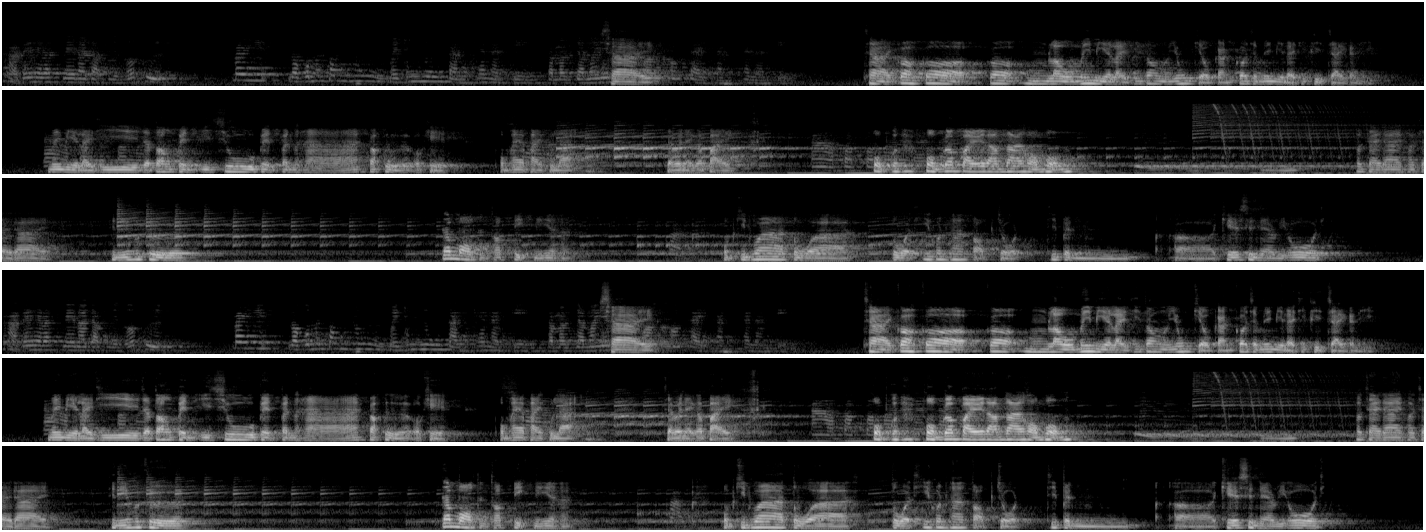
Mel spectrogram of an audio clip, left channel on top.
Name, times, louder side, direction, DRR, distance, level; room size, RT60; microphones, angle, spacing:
voice 1, 0.0-1.6 2.3-8.0 8.7-9.4 14.6-16.3 19.2-20.1 22.3-24.4 25.6-26.6 35.1-35.4, right 1 dB, 20° right, 1 dB, 3.8 m, -46 dB
voice 2, 6.1-6.5 8.6-13.7 14.7-18.7 19.2-20.5 20.8-21.8 22.9-25.0 26.8-27.2 27.8-28.9 29.5-30.3 32.8-34.2 35.7-37.0 37.3-38.6 38.9-39.8 40.1-41.7, right 3 dB, 75° right, 10 dB, 0.8 m, -25 dB
sound 1, 19.6-38.1, left 2 dB, 25° left, 2.7 m, -40 dB
30.0 x 18.5 x 5.7 m, 1.1 s
head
